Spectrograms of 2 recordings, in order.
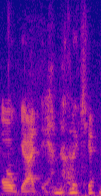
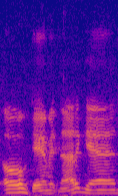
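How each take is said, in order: First: Imitation of unscripted dismay; genuine exasperation. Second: Louder, staged-sounding exasperation; scripted exasperation. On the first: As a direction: say it like it really just happened. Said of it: "It was a genuine". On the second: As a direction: deliver it like a rehearsed tour line. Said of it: "you'd think he said it, like, scripted". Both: Shown as a demonstration.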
